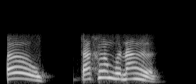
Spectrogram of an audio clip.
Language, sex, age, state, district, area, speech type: Bodo, female, 60+, Assam, Udalguri, rural, conversation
